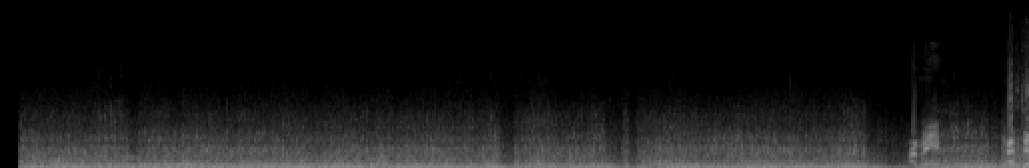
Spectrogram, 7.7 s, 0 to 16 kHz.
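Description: A P-47 Thunderbolt's radial engine drones steadily in DCS, still running with no oil, a constant low propeller hum that wavers briefly near the end.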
